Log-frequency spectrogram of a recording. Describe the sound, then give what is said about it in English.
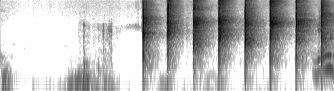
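A single person, unmuted on an online call, claps hands eight times in a quick, steady rhythm, sharp, after a brief stretch of faint low rumbling. “I had to unmute and clap.”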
